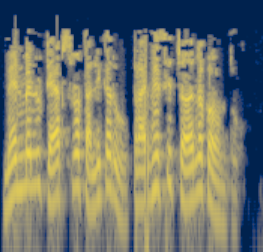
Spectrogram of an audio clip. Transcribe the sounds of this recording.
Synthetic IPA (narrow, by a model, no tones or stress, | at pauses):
menmenuʈapsɾɔt̪alikaɾupɾajbʱesit͡ʃɔjɔnɔkɔɾɔnt̪u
